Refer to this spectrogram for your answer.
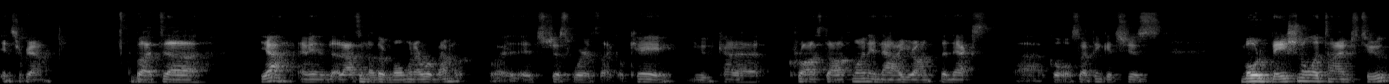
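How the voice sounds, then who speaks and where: A man with a slight Canadian accent speaks at a moderate pace, with big swings in loudness. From Vancouver, Canada. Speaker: sports broadcaster. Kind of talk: podcast interview.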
